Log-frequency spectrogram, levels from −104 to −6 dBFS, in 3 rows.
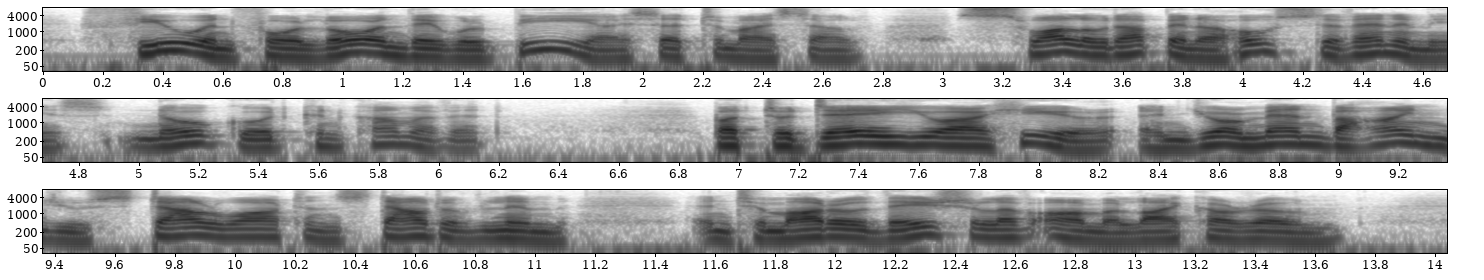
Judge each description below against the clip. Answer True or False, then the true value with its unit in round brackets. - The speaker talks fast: True (210 wpm)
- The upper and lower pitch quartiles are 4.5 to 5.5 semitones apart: True (5.2 semitones)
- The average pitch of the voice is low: True (125 Hz)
